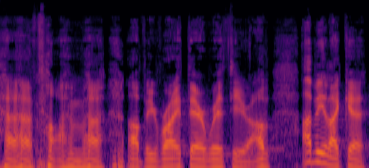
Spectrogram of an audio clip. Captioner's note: chuckles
